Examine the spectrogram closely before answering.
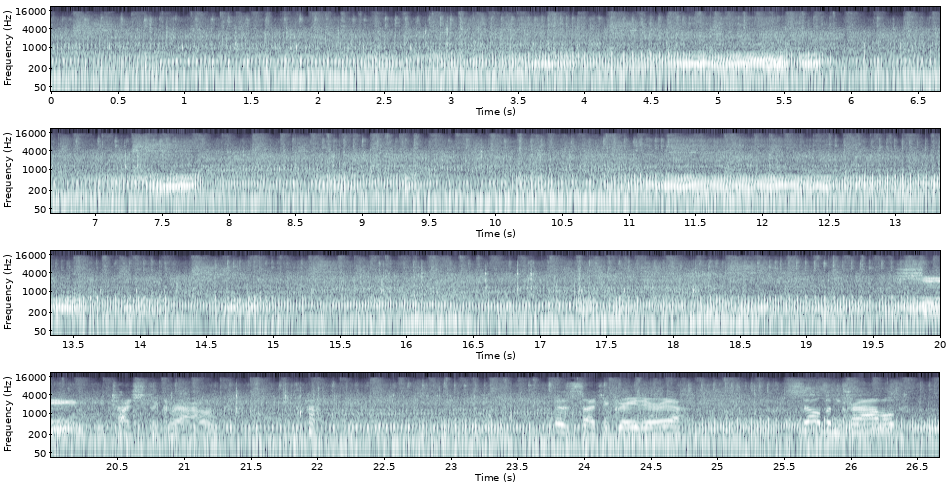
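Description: A second dirt bike engine buzzes a short way ahead.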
